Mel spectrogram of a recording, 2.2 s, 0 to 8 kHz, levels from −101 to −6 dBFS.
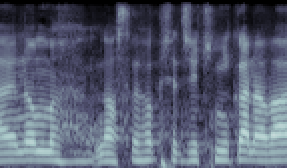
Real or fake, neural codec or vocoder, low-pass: fake; codec, 16 kHz, 4 kbps, X-Codec, HuBERT features, trained on balanced general audio; 7.2 kHz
